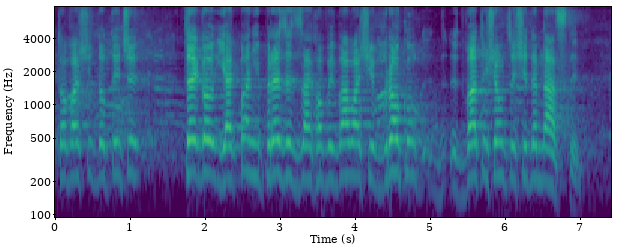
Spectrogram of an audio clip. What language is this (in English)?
Polish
